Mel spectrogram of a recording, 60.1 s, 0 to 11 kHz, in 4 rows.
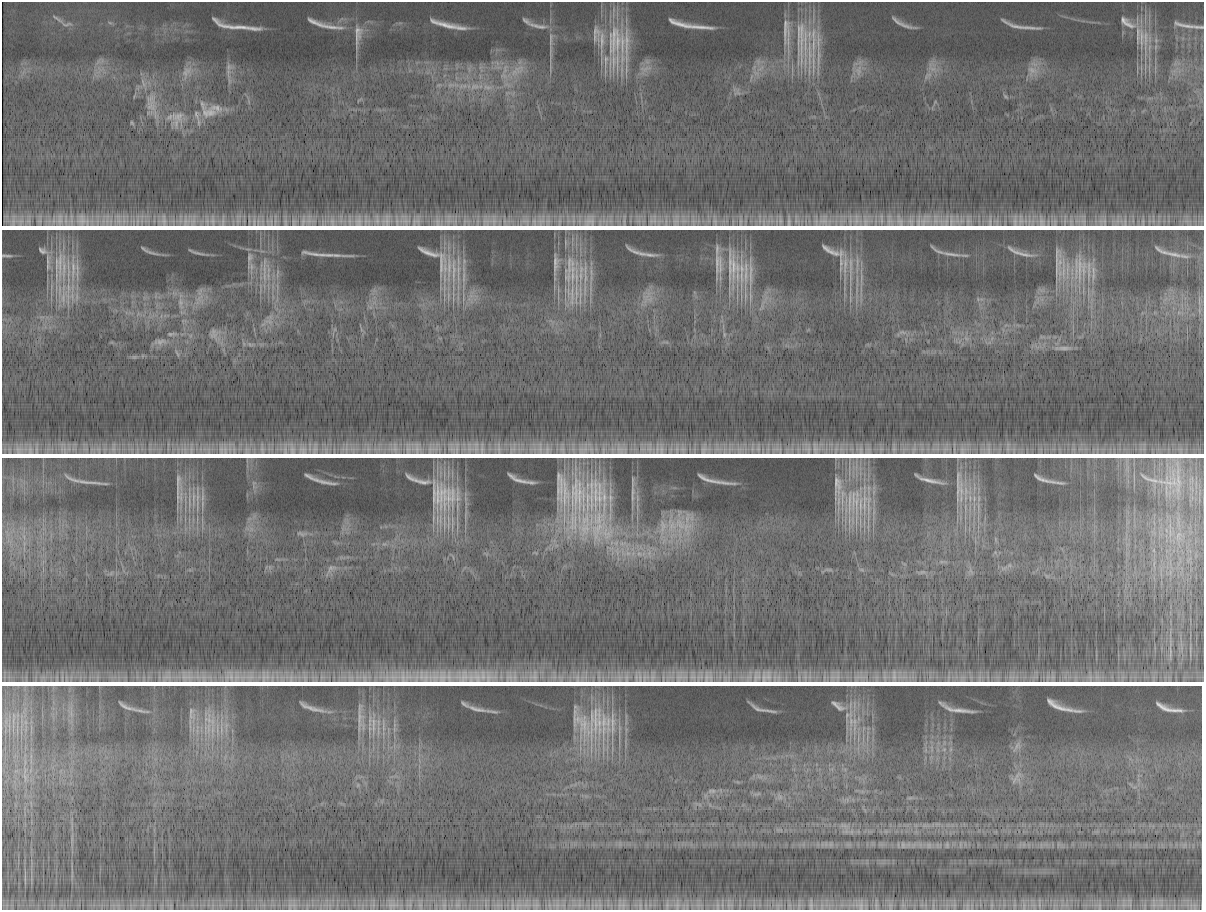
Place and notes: cologne, stadtgarten, gehweg nord, parkbank
auf gehweg an parkbank stehend -
stereofeldaufnahmen im juni 08 - nachmittags
project: klang raum garten/ sound in public spaces - in & outdoor nearfield recordings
